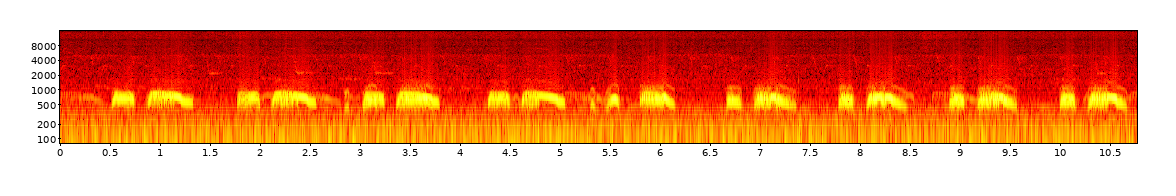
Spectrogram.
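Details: Spotted dove, a wild-caught bird with a black neck collar noted as a fairly good cooer, recorded during ground-decoy trapping: mellow low coos in paired phrases, a short note then a longer falling one, repeated steadily over a low rumble.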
